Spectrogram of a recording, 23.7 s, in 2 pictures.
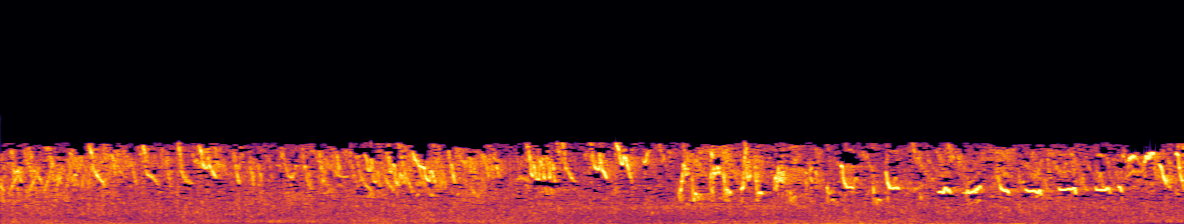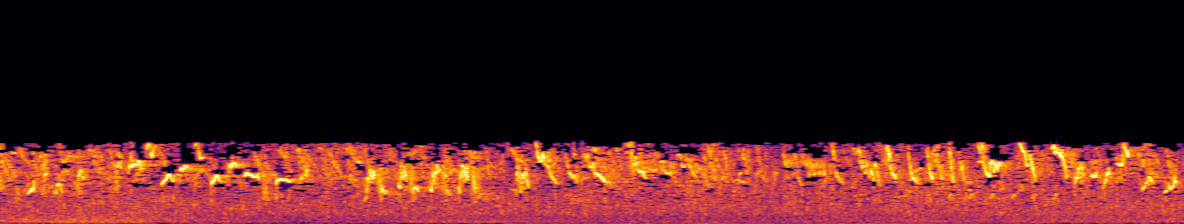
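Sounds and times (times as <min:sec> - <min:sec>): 
faint background hiss: 0:00.0 - 0:23.6
white-eye twittering: 0:00.0 - 0:23.6.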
